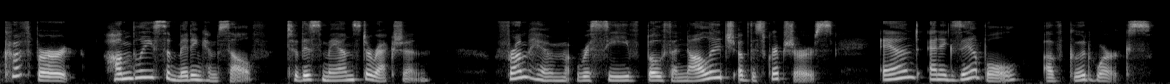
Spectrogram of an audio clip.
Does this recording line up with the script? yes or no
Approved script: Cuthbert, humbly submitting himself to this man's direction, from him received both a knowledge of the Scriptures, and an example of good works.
no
